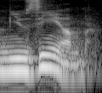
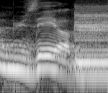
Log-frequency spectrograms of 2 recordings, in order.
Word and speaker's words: museum: Ne dites pas muséum. Ne dites pas muséum. Ce n'est pas muséum. Okay, c'est comme music. Museum.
